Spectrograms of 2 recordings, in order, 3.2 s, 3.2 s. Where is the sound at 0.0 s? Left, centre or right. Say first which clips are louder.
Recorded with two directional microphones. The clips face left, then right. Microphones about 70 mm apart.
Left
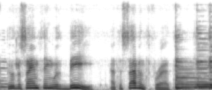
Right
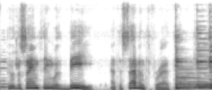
Left 6 dB; left.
